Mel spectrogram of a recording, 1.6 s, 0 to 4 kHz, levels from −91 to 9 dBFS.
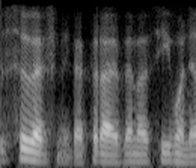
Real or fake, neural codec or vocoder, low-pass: fake; codec, 16 kHz, 0.3 kbps, FocalCodec; 3.6 kHz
